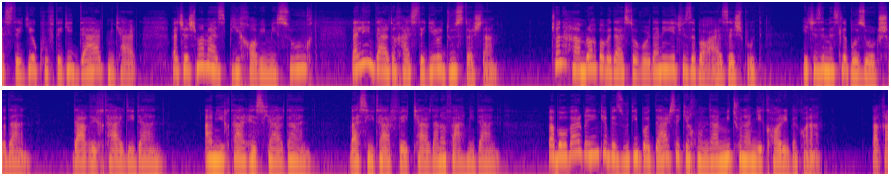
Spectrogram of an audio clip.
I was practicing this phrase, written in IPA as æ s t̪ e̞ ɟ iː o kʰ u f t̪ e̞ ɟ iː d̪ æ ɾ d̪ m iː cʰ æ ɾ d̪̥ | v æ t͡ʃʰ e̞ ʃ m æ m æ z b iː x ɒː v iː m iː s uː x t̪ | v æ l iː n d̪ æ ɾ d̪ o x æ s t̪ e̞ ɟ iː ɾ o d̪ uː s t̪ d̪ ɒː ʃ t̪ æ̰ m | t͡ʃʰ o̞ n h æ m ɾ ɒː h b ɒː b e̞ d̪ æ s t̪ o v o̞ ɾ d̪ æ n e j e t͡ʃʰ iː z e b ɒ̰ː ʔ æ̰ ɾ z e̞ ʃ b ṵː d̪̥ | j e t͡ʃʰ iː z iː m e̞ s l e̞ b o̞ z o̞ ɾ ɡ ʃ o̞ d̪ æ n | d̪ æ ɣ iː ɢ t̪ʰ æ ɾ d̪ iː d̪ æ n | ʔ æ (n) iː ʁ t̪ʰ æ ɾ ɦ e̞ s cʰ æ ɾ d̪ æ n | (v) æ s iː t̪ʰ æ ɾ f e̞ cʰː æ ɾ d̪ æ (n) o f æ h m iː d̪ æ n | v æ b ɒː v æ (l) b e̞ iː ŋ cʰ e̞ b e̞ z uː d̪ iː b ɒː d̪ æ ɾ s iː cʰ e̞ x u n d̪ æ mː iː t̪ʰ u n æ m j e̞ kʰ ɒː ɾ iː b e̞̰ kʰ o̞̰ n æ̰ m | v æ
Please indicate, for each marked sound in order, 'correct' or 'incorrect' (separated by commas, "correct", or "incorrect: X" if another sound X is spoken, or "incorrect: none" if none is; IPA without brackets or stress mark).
incorrect: m, correct, correct, incorrect: ɾ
